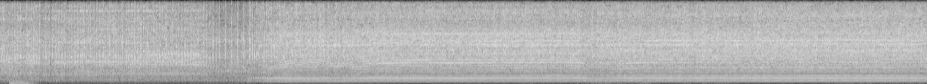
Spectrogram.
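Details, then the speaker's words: Small engine that had been tossed around on the bench, started after priming on choke, which it had to run on for a few minutes; it catches after a couple of seconds and holds a steady, even buzz with no misses or surging. Normal running. "I had to run it on choke just for a few minutes. I didn't touch anything else, >> but she starts right up. Runs good."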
